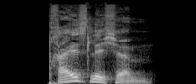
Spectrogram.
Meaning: strong dative masculine/neuter singular of preislich
- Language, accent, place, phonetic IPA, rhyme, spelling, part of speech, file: German, Germany, Berlin, [ˈpʁaɪ̯sˌlɪçm̩], -aɪ̯slɪçm̩, preislichem, adjective, De-preislichem.ogg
